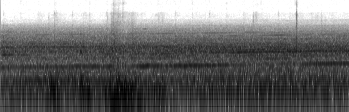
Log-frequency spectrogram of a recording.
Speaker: now off [Music] that noise is called gearwine and most likely it's in the front transaxle and the result of either old fluid or worn teeth in the gears in the transaxle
